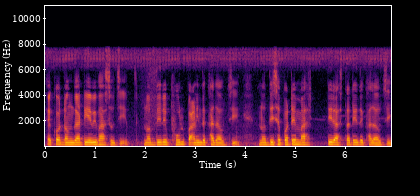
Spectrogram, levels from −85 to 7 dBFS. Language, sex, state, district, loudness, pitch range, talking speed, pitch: Odia, male, Odisha, Nuapada, -15 LUFS, 150-165 Hz, 120 wpm, 155 Hz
